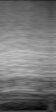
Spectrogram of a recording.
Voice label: "yeah" robot, voice; ooh ahh

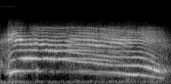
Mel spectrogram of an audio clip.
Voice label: "yay", child; ooh ahh

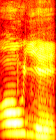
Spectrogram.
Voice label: "oh yeah", Voice

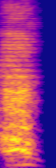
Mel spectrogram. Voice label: "hey", chanted sigh

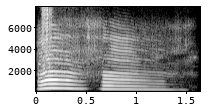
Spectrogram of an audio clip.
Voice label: "ah ha" kid; Voice; ooh ahh

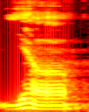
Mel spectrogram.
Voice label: "yo", voice

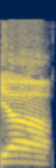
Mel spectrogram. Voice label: "yo", voice

